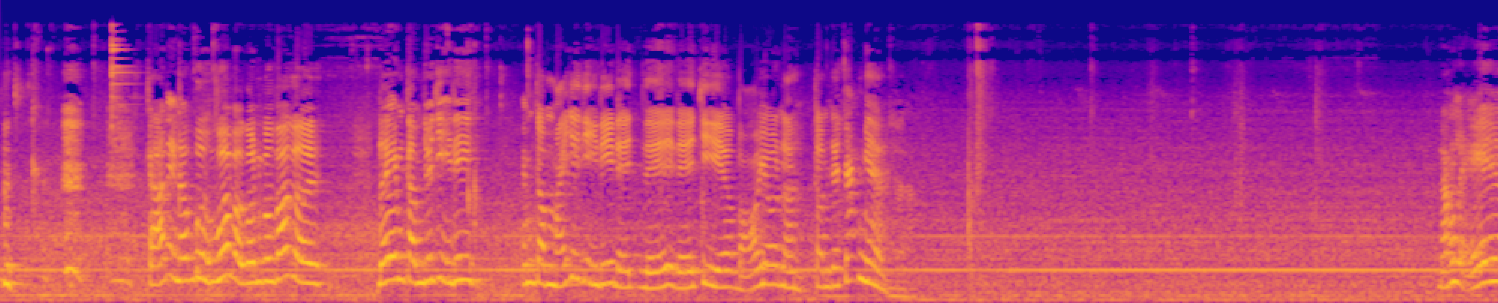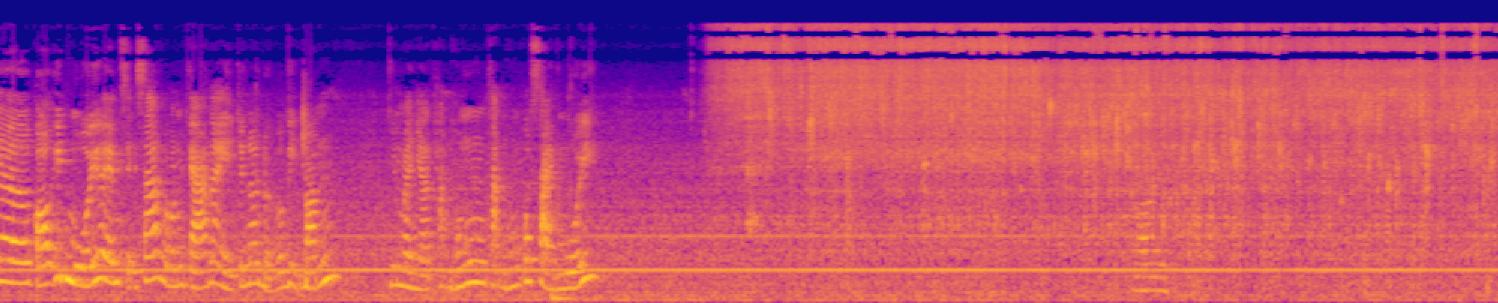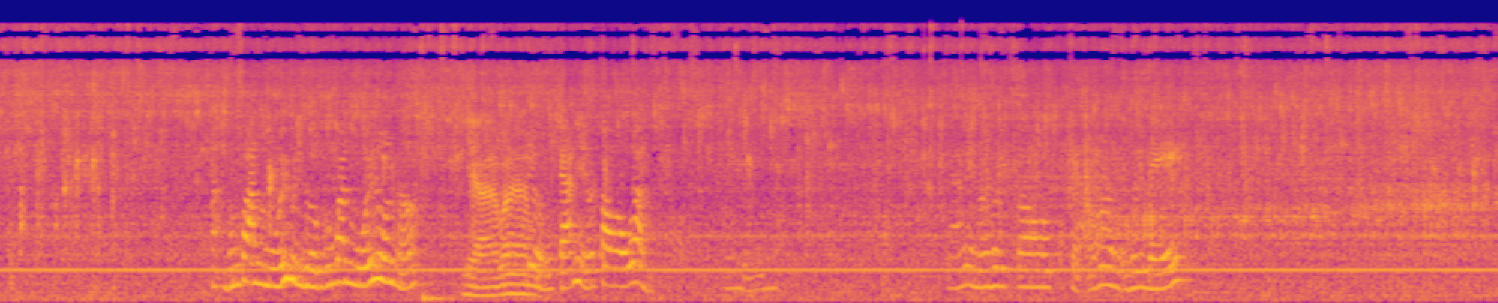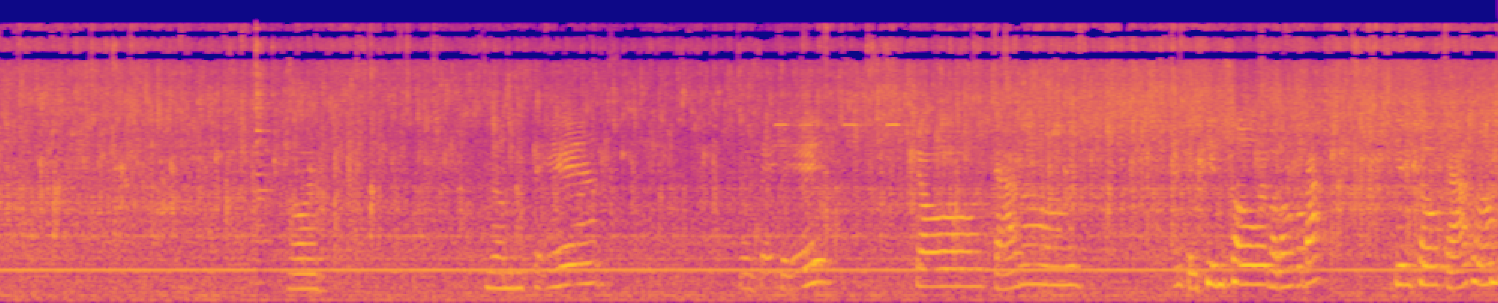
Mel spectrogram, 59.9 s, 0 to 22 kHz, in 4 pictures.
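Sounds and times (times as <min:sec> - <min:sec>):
steady hum: 0:00.0 - 0:26.7, 0:30.4 - 0:44.1
fish sizzling in hot oil: 0:22.0 - 0:59.9.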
